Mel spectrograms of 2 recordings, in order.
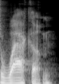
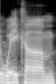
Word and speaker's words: Wacom: right is it pronounced Wacom or Wacom it's pronounced Wacom which sucks but it's true we said Wacom forever and then we got a sponsor deal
